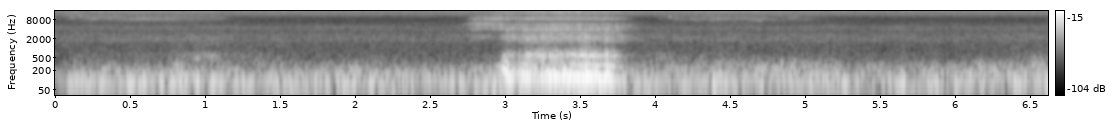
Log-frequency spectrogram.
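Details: Sleeping dog gives a single loud, rattling snore in a quiet room, rising and fading over under a second: ordinary snoring.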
